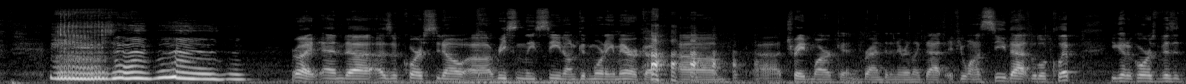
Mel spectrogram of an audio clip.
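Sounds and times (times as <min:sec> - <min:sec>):
Wookiee roar: 0:00.5 - 0:01.2
speech: 0:00.5 - 0:11.8
laughter: 0:06.4 - 0:07.8.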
